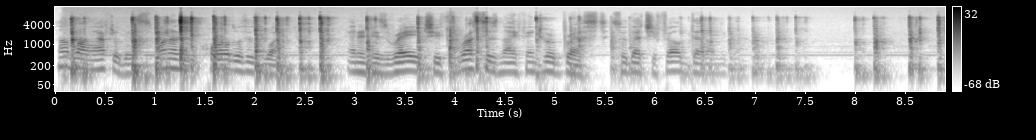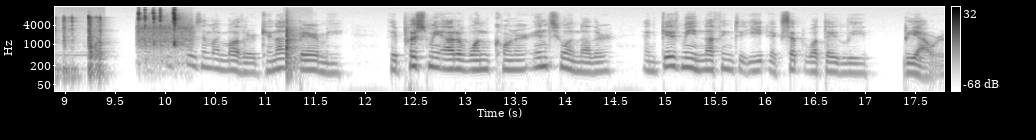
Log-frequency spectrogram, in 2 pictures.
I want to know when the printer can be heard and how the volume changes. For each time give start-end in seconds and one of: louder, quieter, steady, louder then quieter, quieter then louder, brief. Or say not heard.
not heard.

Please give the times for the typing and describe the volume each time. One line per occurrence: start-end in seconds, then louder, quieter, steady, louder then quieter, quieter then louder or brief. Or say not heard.
0.1-10.3 quieter then louder.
